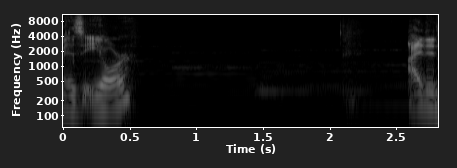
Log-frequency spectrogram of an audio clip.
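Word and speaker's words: Eohr: um her name is eeyore i did not name her but it's it's e-o-h-r but yes it is pronounced like a certain um donkey if you were a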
